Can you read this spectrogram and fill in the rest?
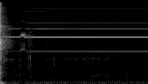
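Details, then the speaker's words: Multimeter set to continuity mode while checking parts before building an LM386 pedal: a steady high-pitched beep holds evenly while the two probes touch, showing the meter's continuity tester works normally. "An important thing to know when it comes to continuity, and I hope you're going to be able to hear this, but when you flip over to continuity mode, these two, when they touch, make a sound."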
